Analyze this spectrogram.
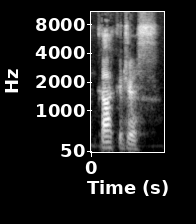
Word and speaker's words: cockatrice: I understand cockatrice decide hey pronounce that yeah that's yeah cockatrice yeah is there another way I don't know I always say cocoa trees characteris alright really I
